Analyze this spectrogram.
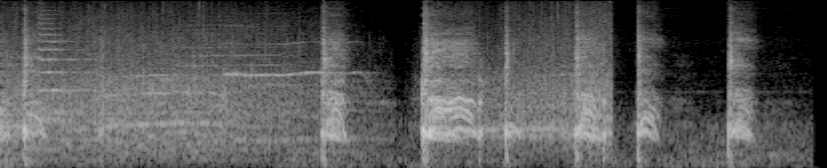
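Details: Comedy impersonation: an adult gives several abrupt, acted coughs and throat clearings between quiet stretches with a faint background tone; simulated cough.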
